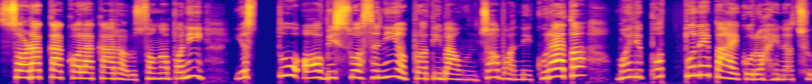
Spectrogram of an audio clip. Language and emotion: Nepali, surprised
